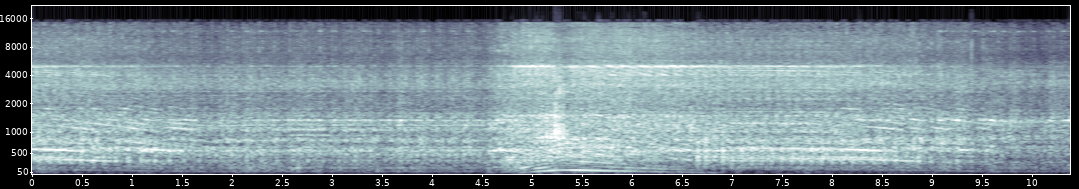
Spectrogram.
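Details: 2002 Honda Civic EX idling: steady knock about four times a second; suspected rod knock from a worn rod bearing, unconfirmed.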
